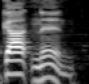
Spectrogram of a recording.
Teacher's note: If I say the word gotten, that T's disappearing altogether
